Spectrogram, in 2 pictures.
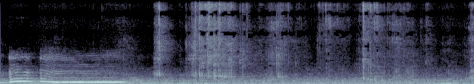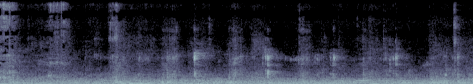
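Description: A short hummed note from the eater's voice, then crisp crunching bites and chewing of a fried chicken wing, with sharp crackles from the fried skin scattered through the rest.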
